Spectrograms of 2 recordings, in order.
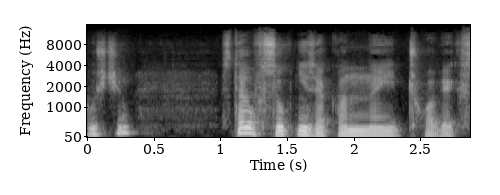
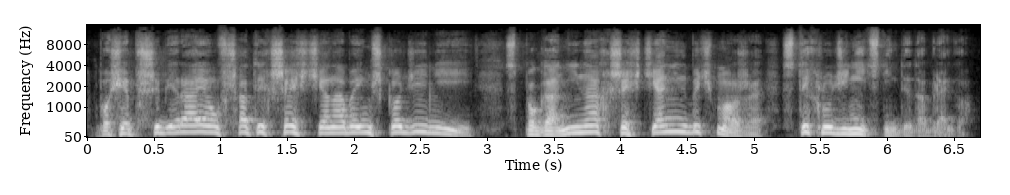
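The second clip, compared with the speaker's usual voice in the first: high, vehement tirade; yelling; 12 semitones higher, 7 dB louder than usual. A narrator's reading. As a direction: rant at the top of the voice, easing only at the end. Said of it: "zawrzeszczał Schwelborn". (gwałtowna, krzykliwa tyrada)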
